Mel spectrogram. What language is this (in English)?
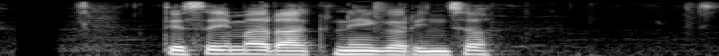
Nepali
